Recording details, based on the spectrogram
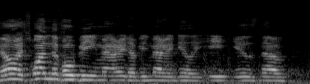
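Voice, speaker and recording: The pitch varies in an ordinary way. Room echo is audible. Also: man. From Scotland. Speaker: stand-up comedian. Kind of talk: stand-up. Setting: stage with audience.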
